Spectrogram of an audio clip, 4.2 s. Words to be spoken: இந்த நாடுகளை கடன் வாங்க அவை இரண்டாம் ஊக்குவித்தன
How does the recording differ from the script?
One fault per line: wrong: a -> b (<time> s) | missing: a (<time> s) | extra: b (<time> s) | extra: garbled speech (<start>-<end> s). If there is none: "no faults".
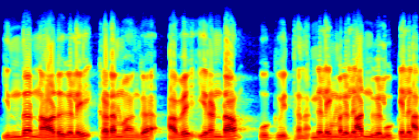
extra: garbled speech (3.1-4.2 s)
